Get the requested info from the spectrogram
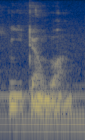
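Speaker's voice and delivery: normal talking voice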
